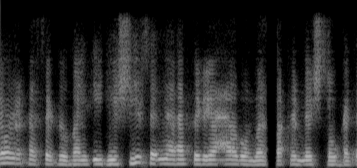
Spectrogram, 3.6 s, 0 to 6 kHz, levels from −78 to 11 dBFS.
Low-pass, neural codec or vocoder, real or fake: 5.4 kHz; codec, 16 kHz, 0.5 kbps, FreqCodec, smaller model; fake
